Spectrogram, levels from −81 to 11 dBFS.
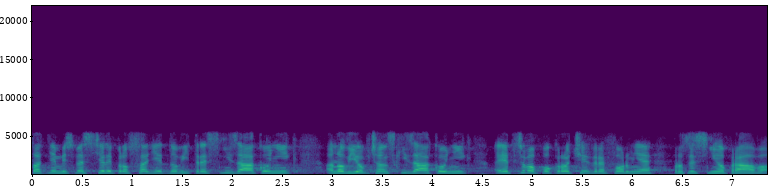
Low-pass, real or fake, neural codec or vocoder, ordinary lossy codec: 5.4 kHz; real; none; Opus, 32 kbps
